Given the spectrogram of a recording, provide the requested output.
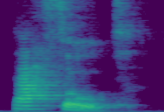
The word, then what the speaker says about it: basalt: then painted to resemble basalt basalt that's how you say it it was apparently one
